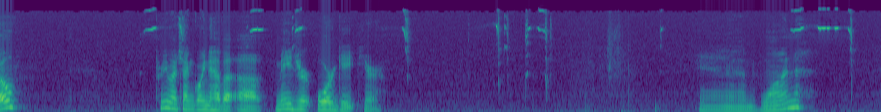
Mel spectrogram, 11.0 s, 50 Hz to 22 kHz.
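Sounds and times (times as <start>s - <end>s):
marker squeaking on board: 1.8s - 2.1s, 3.1s - 3.9s, 6.2s - 7.0s, 9.9s - 10.7s.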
